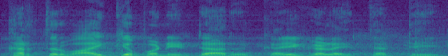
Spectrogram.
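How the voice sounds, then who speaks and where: Male pastor, high bright voice, storytelling sermon that rises to emphatic preaching. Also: normal speed, a little hiss or hum. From India. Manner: personal storytelling that swells to loud emphatic preaching.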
